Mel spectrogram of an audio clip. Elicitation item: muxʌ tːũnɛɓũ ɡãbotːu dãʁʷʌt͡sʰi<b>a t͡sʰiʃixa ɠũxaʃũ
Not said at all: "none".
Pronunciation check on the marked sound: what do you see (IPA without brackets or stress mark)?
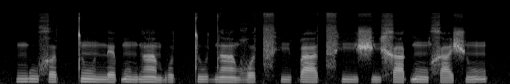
ɓ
